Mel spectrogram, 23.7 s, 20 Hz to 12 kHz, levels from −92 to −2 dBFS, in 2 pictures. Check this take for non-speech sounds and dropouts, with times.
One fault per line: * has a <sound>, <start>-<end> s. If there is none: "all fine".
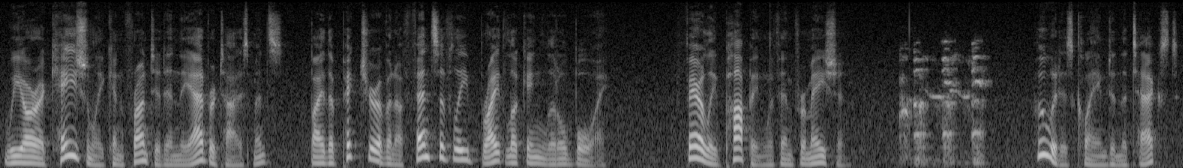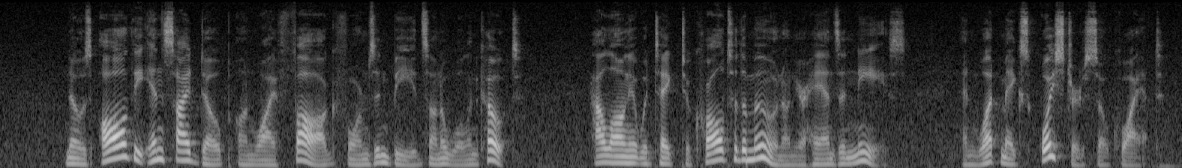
* has a laugh, 9.0-10.0 s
